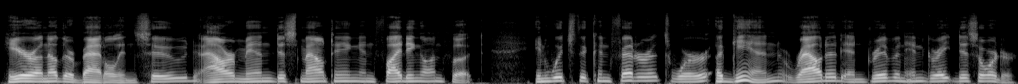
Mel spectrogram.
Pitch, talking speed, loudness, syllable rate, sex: 130 Hz, 135 wpm, -20 LUFS, 4.4 syllables/s, male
